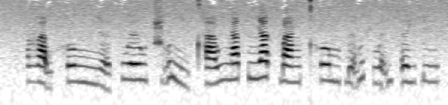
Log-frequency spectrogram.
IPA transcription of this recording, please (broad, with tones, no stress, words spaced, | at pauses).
va̰˧˨w ho˧ŋ ɲəː˧˩ kwəː˧w t͡ɕṵ˧˥ni˧˩ t̪ʰa˨˦wŋa˦˥t̚ ɲa˦˥t̚ɓa˧ŋ t̪ʰo˧mɓə̰˧˥mkwə̰˧˥j ʔə˧jɗɨ˧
